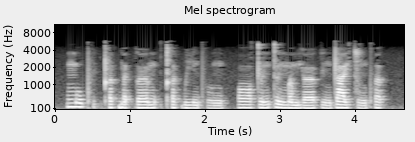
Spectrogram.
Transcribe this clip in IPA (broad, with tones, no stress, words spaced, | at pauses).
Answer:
mo˥wpʰɪ˨k̚ t̪ʰɐ˧k̚jɐ˨t̚kœː˧mʊ˨˥k̚ t̪ʰɐ˧k̚wiː˨npʰʊ˨ŋ | ɔː˨t̪ɵ˨˥nt̪ɵ˨n mɐ˧m jœː˨˧kɪ˨˥ŋt̪aː˥j t͡sʊ˨˥ŋpʰɐ˥k̚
